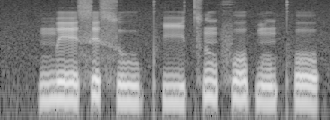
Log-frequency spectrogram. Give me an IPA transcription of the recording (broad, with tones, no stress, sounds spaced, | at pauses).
m eː˨ s ɪ˦ s uː˨ pʰ iː˨ t͡s ũ˦ f o˦ ɓ ũ˨ pʰ o˦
